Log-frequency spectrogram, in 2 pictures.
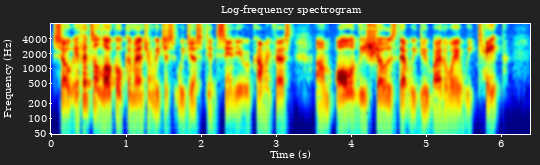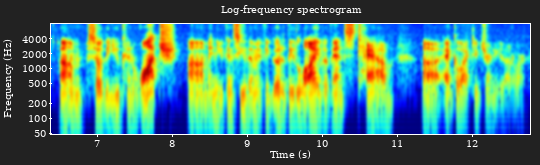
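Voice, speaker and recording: Man, very low pitch, crisp forceful tone, earnest deliberate delivery, dry humor, interview guest. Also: expressive. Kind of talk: in-character interview chat as a time traveler from 1964.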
